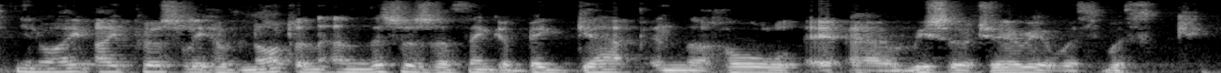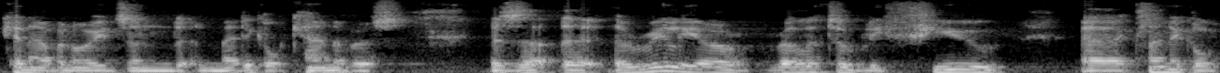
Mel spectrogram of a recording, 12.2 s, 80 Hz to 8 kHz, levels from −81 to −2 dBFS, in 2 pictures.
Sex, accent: male, British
